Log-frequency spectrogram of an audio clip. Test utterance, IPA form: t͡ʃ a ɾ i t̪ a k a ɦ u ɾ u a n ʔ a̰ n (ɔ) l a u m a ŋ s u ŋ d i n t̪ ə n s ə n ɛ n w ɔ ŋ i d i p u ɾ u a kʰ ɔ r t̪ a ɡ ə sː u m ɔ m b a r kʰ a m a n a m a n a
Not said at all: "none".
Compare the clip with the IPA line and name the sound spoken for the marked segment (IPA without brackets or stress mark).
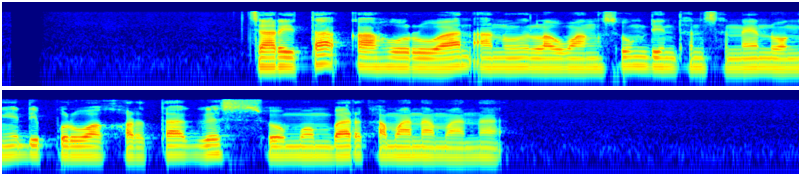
u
